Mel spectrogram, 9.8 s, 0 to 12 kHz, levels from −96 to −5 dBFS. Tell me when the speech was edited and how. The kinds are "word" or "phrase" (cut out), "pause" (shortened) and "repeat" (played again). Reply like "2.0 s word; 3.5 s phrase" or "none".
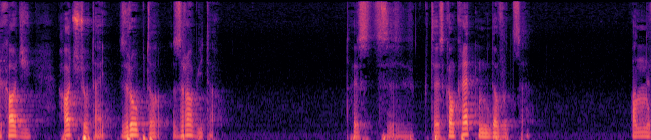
none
